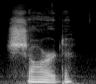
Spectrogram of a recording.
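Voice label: "shard", US English; pronunciations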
